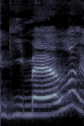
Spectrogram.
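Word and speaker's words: gimel (גימל): Tak, potom je gimel, jo? Gimel je g. Biblická hebrejština nemá nic jako dž, jo? Prosím vás, to má už jenom moderní hebrejština, jo?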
